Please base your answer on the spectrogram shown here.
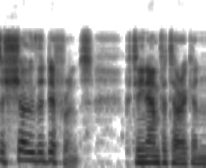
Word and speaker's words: amphoteric: funny word some people think it should be pronounced amphoteric but it's not it's amphoteric amphoteric chemicals work in a particular way so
